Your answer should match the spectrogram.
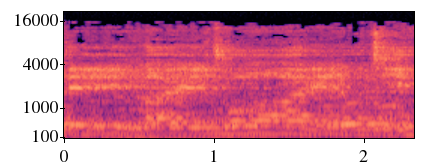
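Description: A man singing a ballad into a microphone over backing music, holding long notes.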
